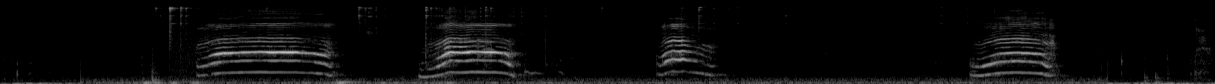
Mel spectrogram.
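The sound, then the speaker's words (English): A cat named Duarte meows four times, clear, with long drawn-out cries separated by pauses, the third one shorter, over a faint steady low rumble. “Uh, next up, Duarte's Corner, where my cat Duarte, of course, gives his opinions on the books.”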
